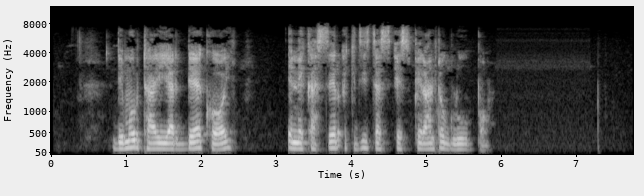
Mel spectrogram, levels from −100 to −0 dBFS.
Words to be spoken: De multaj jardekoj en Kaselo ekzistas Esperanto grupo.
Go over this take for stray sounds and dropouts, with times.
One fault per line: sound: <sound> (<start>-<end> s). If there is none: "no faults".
no faults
